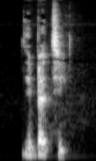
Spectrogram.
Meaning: third-person singular imperfect subjunctive of débattre
- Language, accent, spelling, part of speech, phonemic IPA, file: French, Canada, débattît, verb, /de.ba.ti/, LL-Q150 (fra)-débattît.wav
